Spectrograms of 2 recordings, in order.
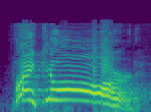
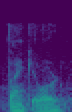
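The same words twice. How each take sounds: First: It is said loudly and forcefully. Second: It is said quietly and held back. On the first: The gratitude is overflowing from the heart. "You know why I said it with a loud voice?" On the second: The gratitude is kept modest and private. "He didn't just say"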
